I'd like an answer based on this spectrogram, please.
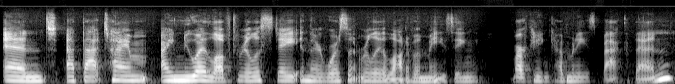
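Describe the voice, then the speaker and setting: A woman's medium-pitched, a normal speaking voice, with ordinary pitch variation and a moderate pace. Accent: American. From Montana, US. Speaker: realtor. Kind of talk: casual chat.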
